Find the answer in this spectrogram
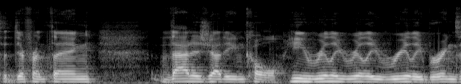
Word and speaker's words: Yadin Kol: All right, welcome to Moonshine and Music, Yadin Kol. Did I pronounce that correct? Yeah, man. Yadin Kol.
